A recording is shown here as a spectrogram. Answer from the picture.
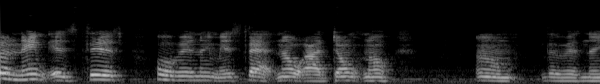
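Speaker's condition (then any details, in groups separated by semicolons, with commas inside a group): Mild cerebral palsy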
